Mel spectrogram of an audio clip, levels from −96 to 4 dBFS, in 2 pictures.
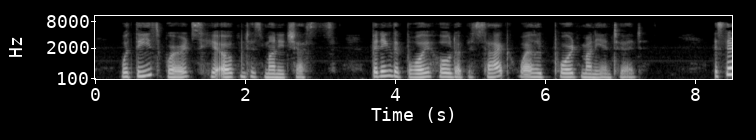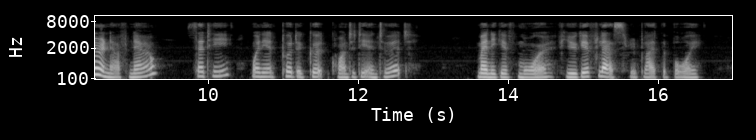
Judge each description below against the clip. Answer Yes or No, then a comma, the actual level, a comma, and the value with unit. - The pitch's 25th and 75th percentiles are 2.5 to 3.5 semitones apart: Yes, average, 3.0 semitones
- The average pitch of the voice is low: No, high, 200 Hz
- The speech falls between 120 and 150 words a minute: No, average, 160 wpm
